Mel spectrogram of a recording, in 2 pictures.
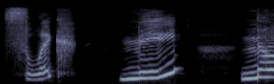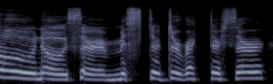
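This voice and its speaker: A woman playing a gentle, effeminate young actor in a radio play, playful and mock-deferential. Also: a little high, very slow, dry recording, studio quality. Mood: teasing. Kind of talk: naturalistic radio play acting.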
